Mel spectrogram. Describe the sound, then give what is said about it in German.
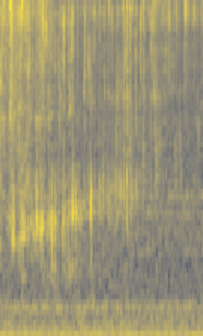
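Hot water poured into a glass, a soft, steady rushing and splashing that stays faint and even throughout. “Und eigentlich sollte man das vielleicht nicht in ein Glas machen bei dem heißen Wasser”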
